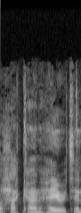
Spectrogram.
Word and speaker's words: Hakan Hayrettin: So I suppose we'll start with the manager, because get my pronunciation right here, Hakan Hayrettin, is that right? – Yeah, Hakan Hayrettin, about that.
